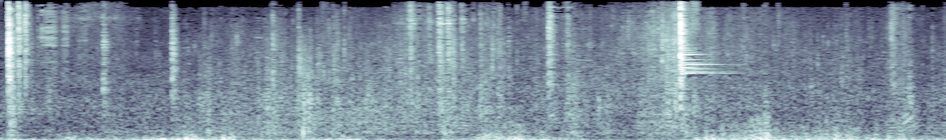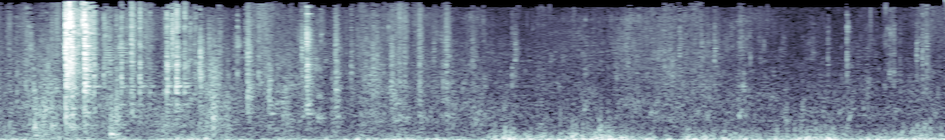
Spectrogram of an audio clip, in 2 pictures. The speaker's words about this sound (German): Komm, wir machen eine Wende, weil sonst sind wir dann da bald in der Boot drin. Also, klar zur Wende. Klar. Und re.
